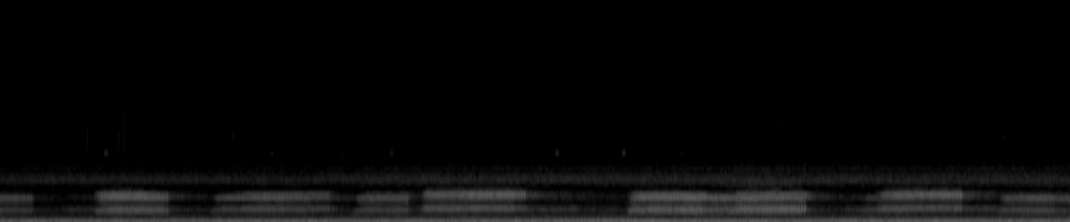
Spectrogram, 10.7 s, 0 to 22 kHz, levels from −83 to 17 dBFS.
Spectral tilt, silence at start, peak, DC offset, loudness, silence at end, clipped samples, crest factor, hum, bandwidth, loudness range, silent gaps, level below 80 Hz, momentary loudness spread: -5.5 dB/octave; 0 s; -32 dBFS; under 0.1%; -49 LUFS; 0 s; under 0.1%; 16 dB; none; 11 kHz; 4 LU; none; -56 dBFS; 8 LU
